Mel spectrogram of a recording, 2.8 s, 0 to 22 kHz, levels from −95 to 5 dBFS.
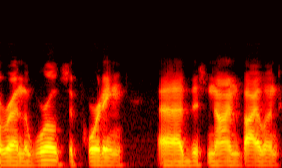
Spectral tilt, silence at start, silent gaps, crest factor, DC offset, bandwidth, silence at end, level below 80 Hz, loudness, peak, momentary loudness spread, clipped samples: -4 dB/octave; 0 s; none; 16 dB; under 0.1%; 5 kHz; 0.05 s; -56 dBFS; -25 LUFS; -10 dBFS; 5 LU; under 0.1%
